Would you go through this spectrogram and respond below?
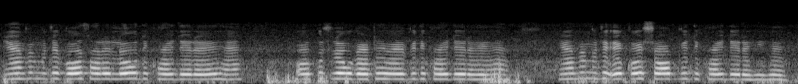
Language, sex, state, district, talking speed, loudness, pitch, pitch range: Hindi, female, Chandigarh, Chandigarh, 225 wpm, -15 LUFS, 255 Hz, 240-260 Hz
